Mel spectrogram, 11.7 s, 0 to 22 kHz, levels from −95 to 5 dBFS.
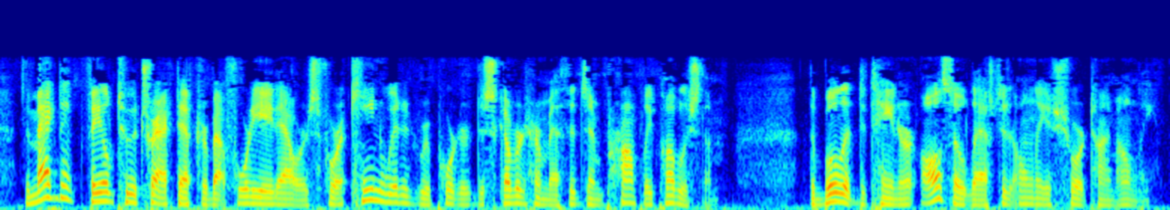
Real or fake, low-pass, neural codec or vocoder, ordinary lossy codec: fake; 7.2 kHz; vocoder, 22.05 kHz, 80 mel bands, Vocos; MP3, 32 kbps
